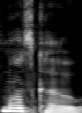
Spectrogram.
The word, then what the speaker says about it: Moscow: Master Nature, do you know it's pronounced Moscow?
